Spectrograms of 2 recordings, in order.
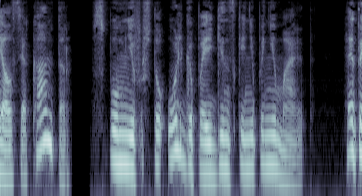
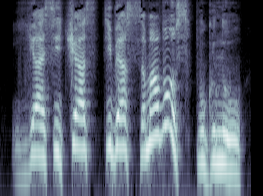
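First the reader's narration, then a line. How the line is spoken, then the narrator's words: Angry roar, offended centaur. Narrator (Russian): разгневанно взревели в кустах, и обиженный кентавр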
